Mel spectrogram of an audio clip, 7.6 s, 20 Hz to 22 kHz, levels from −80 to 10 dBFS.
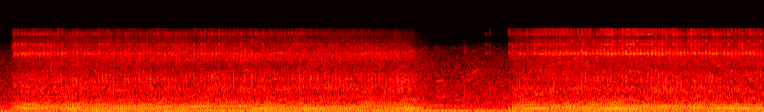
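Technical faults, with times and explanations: Throughout, Nellymoser compression: the sound carries a rough, hissy halo and a smeared, watery blur, with nothing at all above about 7.7 kHz. This likely comes from the old Flash microphone codec, Nellymoser Asao, at a rate that fits about 32 kbps. Coarse block coding starves weak bands and refills them with noise. A spectrogram would show a hard ceiling near 7.7 kHz and speckled, grainy noise patches between the stronger bands.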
